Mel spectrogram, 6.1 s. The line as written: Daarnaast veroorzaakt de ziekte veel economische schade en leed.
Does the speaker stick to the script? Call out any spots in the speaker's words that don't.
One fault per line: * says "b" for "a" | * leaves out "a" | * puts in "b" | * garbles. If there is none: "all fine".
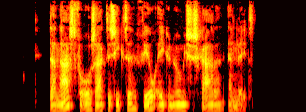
all fine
